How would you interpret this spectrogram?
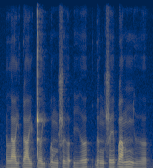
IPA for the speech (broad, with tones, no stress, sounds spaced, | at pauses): l a˨˩ j ɗ a˨˩ j ʈ ə˨˩˦ j ɓ ə˧ m ʂ ɨ˨˩˦ ə̯ ʔ i˧˥ ə̯ | ɗ ə˨˩ ŋ ʂ e˧˥ ɓ a˧˥ m ɲ ɨ˨˩ ə̯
